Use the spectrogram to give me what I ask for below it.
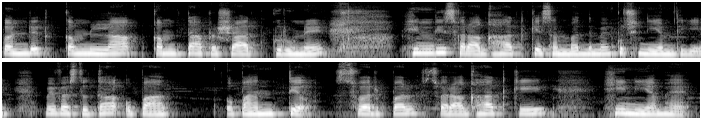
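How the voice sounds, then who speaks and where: A woman lecturer reads a textbook aloud in a slow, deliberate way. Her voice stays level, with little rise or fall, and has a soft, mellow tone. She stops now and then to break words into pieces and explain how they are written. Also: medium pitch, little pitch movement. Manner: slow, careful reading, breaking words apart to explain spelling.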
